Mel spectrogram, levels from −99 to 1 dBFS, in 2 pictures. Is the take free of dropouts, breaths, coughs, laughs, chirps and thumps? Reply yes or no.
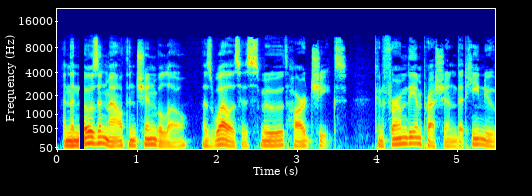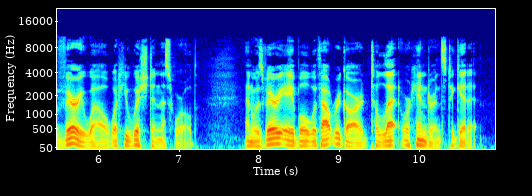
no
